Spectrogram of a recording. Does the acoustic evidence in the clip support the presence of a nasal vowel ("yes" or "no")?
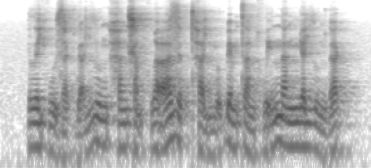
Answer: no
